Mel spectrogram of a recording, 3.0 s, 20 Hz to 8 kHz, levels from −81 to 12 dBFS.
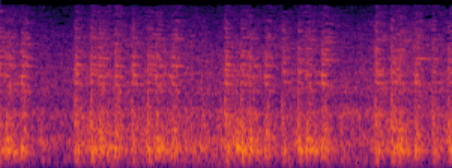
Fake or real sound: real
